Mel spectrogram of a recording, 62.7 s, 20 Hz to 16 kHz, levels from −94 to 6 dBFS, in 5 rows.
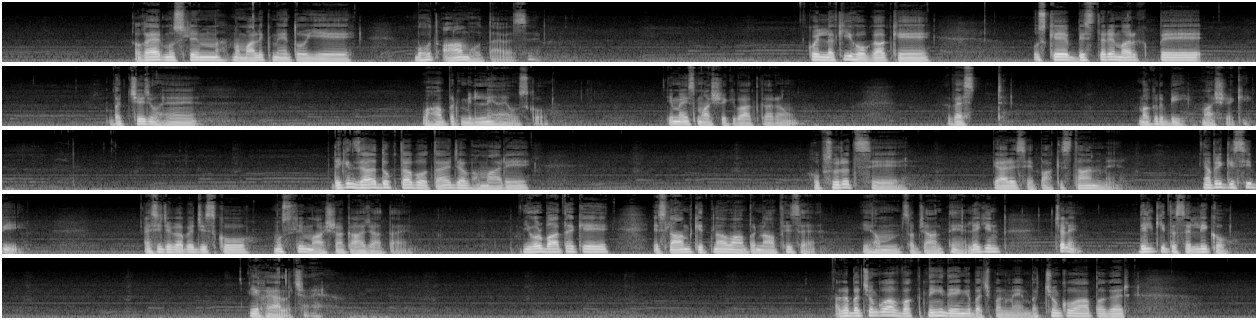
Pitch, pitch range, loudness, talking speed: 100 Hz, 90-115 Hz, -21 LUFS, 105 wpm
